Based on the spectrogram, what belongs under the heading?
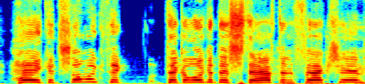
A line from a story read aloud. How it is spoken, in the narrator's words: I'd shout out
